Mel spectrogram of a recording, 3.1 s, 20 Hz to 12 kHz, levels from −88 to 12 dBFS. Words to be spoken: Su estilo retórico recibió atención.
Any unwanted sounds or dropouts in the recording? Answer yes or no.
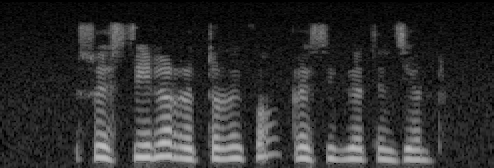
no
